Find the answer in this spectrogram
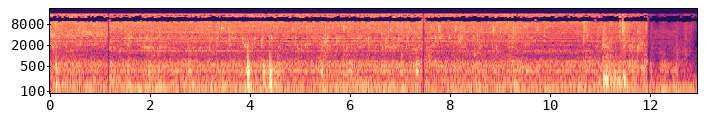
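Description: Water running steadily from a tap into a sink, with a brief knock about four seconds in; the water shuts off near the end.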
